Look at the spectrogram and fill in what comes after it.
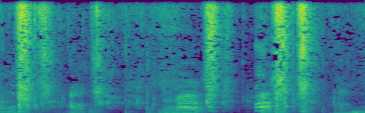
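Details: Hungarian Vizsla talking at New Year with wavering, harmonic howl-like moans and grumbles, short bursts rising and falling, sharp clicks between phrases.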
